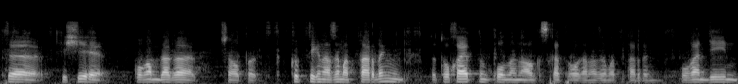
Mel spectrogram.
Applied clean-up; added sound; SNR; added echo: neural separator model SepFormer DNS4.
